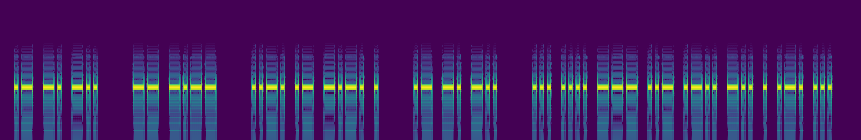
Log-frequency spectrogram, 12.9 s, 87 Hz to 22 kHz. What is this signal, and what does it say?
Morse code, heard as a keyed tone, about 22 wpm, 700 Hz. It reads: AND MY FACE AND SHOULDERS
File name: Book One / 13-Chapter 13 - 22 WPM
